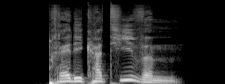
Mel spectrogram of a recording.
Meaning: strong dative masculine/neuter singular of prädikativ
- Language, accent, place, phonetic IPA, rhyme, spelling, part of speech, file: German, Germany, Berlin, [pʁɛdikaˈtiːvm̩], -iːvm̩, prädikativem, adjective, De-prädikativem.ogg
